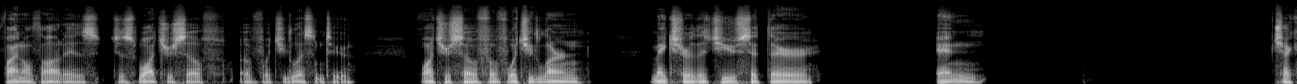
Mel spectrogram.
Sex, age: male, 30-49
